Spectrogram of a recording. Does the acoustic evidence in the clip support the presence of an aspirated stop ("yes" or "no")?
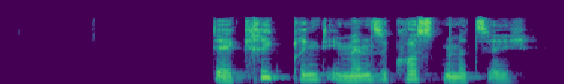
yes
